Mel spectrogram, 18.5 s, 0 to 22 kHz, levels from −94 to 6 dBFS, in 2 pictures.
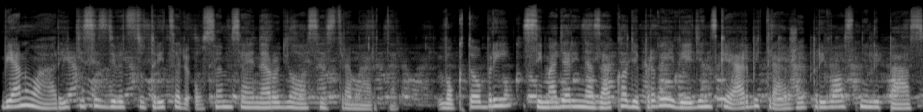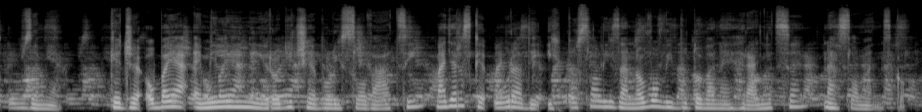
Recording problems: echo of what is said; strong; throughout; 570 ms later, 9 dB below the speech

